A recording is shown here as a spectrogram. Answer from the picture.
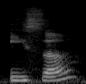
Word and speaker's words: Isa: next rune on the list is it is pronounced Issa but I've always known it and said it myself as eisah just because our I in English especially in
